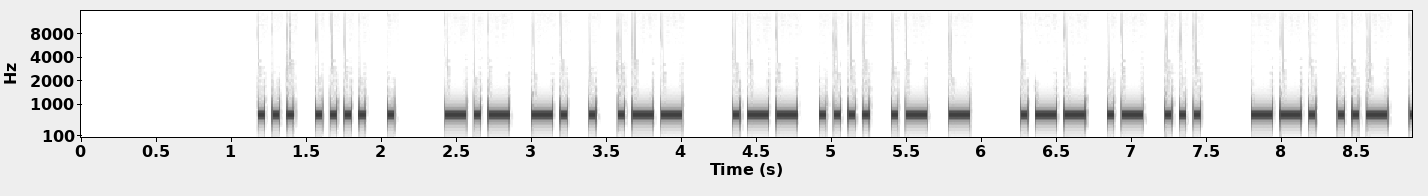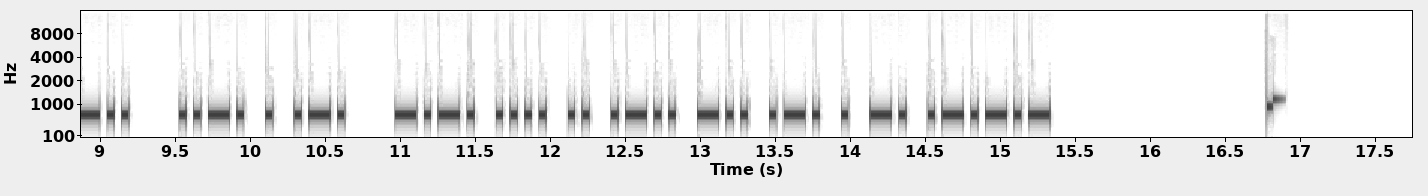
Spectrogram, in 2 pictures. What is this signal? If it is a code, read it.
Morse code, heard as a keyed tone, about 25 wpm, 700 Hz. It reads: SHE KNEW WHAT WAS GUD FER CHILDREN.
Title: Sentences from Top 400 Words and Abbreviations 25wpm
